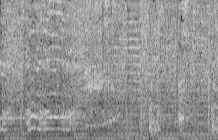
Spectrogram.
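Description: A rooster crows with rising, strained calls over a busy, rhythmic music track with a steady beat; the crowing repeats a few times, and no one speaks.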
